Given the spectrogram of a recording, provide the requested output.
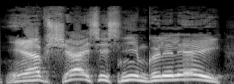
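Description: A man voicing a huge, superstitious male ship's shaman who roars slow, drawn-out threats. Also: vocal fry. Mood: suspicious menace. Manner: booming, roaring, drawn-out threats.

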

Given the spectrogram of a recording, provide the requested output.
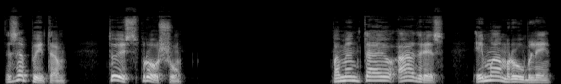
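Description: Male reader doing a headstrong young girl, broken Russian, raised pitch, dry. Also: big pitch swings, slow pace, fairly bright tone, no echo, full character voice. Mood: defiant. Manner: mixes Polish words into broken Russian. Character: spirited young foreign girl, stubborn.

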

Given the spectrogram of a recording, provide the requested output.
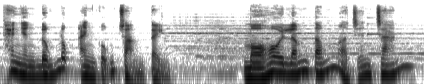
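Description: A man's voice: medium pitch, sing-song, measured pace, dark tone. Man narrating a ghost story expressively. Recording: faint music behind.

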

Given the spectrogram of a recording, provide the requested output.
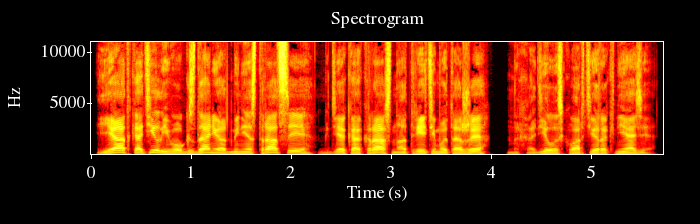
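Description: A man's voice: mid-range voice, animated, a little fast, a little mellow, no echo, clean studio sound. A man narrating a first-person audiobook in a tense, dramatic reading.

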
